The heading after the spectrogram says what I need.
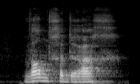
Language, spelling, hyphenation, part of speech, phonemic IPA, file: Dutch, wangedrag, wan‧ge‧drag, noun, /ˈʋɑn.ɣəˌdrɑx/, Nl-wangedrag.ogg
- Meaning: misconduct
